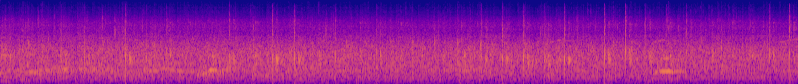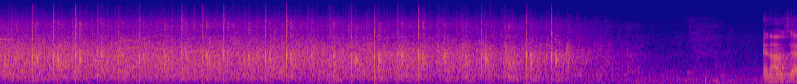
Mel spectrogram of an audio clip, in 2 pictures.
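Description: Sustained audience applause for a speaker at a Martin Luther King Jr. event, dense steady clapping filling about twenty seconds before tapering off to near silence.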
